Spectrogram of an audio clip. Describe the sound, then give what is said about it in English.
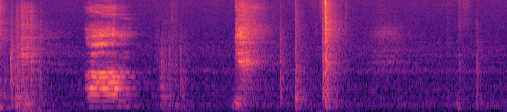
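An air fryer being unplugged, heard as a run of plastic clunks, rattles and scrapes with a short squeaky scrape near the start, then a few lighter knocks as things settle. “Alright, so I'm going to unplug it like they say to do, because, I'll say why in a minute.”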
